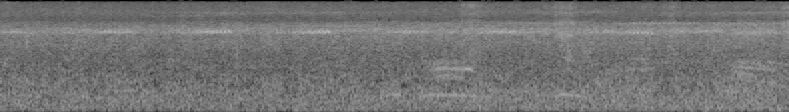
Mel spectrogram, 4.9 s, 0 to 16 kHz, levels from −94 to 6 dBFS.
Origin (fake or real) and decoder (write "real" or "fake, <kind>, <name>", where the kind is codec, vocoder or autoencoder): real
